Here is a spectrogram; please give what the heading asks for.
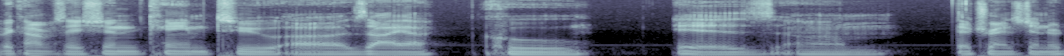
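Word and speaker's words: Zaya: that when kai was i'm pronouncing the name right now i don't know why if i said kaya oh yeah my bad so ziya when she was three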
